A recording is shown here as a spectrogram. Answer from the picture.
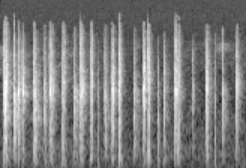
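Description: A few people clapping quietly, the claps thinning out and dying away near the end.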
